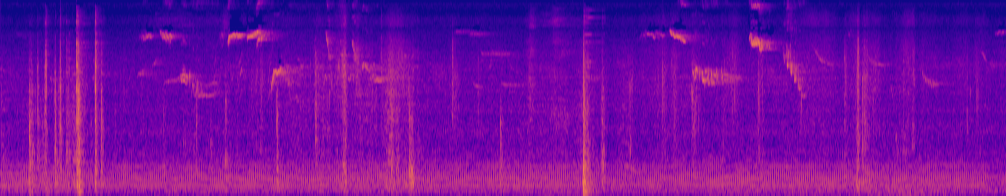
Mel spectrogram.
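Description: Small birds chirping over a steady low mechanical hum, with a few sharp clicks and knocks, the loudest about a second in and again past seven seconds.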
